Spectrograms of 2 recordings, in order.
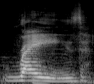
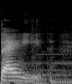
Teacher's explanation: In order to make a family rhyme, I'm going to retain or match the vowel sound A, but I'm going to swap the Z sound for a different fricative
